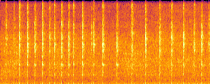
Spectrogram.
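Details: Vespa two-stroke after roadside points (platina) adjustment: steady quick tick with even firing pulses, no misses or knocks; engine running smoothly.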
